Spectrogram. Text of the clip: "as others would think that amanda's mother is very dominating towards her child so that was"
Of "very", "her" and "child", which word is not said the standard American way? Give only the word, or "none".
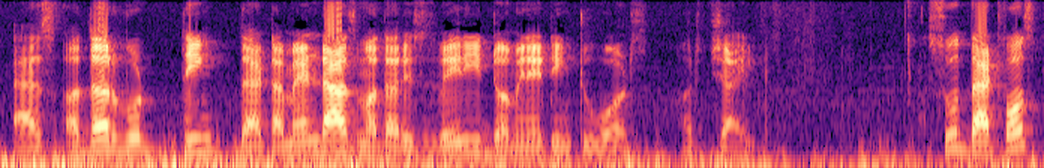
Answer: none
